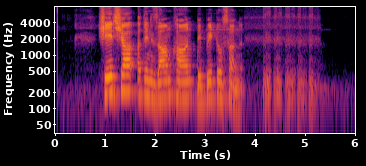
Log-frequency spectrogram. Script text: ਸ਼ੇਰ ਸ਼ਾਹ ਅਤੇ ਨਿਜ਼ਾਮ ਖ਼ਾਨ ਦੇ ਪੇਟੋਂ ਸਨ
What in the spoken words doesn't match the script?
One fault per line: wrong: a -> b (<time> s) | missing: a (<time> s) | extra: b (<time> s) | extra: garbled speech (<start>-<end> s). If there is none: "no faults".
no faults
